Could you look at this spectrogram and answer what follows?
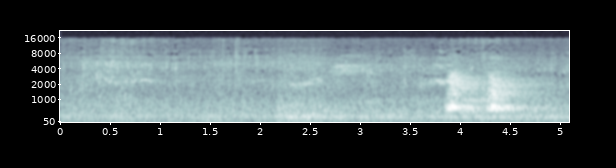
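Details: Rainbow lorikeets, flocking in pairs beside a stream, give two harsh, rasping screeches about half a second apart near the end, over a steady wash of running water.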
